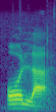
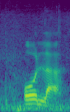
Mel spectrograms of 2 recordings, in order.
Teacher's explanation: We don't pronounce the H whatsoever. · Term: The H is silent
